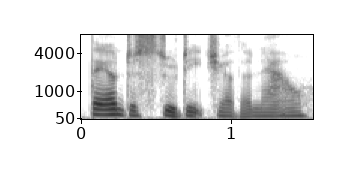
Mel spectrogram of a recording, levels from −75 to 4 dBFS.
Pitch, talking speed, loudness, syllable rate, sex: 140 Hz, 195 wpm, -20 LUFS, 5.8 syllables/s, female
